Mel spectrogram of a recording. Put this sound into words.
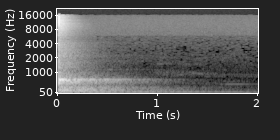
Cork pop
cork plopp plop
